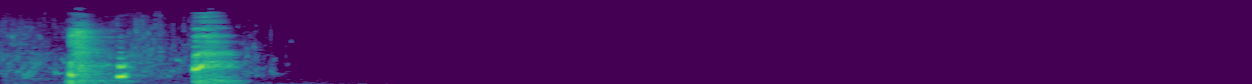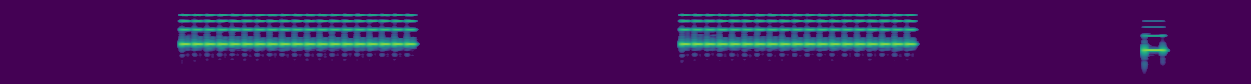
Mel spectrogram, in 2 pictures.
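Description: A telephone rings for an incoming call, sounding two long electronic bursts of a bright, steady tone with a pause between, then a brief clipped third burst. A few short splashy noises come before the long silence that precedes the rings.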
